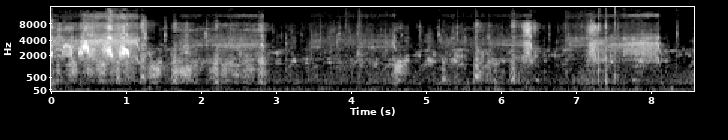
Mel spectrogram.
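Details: Begging of a little black cormorant chick being fed by its parent: a loud cluster of shrill, rasping squeals in the first second, then softer scattered calls.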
